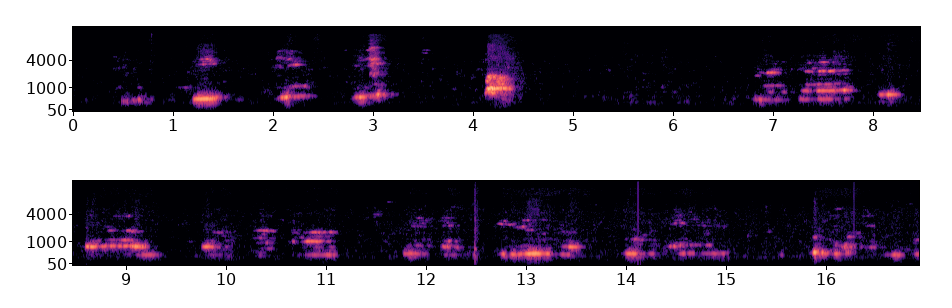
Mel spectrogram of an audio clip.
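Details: Young Cavalier King Charles Spaniel puppies, eight of them, play-wrestling in a pen; short squeaky yips and whimpers in uneven bursts, some rising, mixed with low play growls, nearly continuous after a brief pause.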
